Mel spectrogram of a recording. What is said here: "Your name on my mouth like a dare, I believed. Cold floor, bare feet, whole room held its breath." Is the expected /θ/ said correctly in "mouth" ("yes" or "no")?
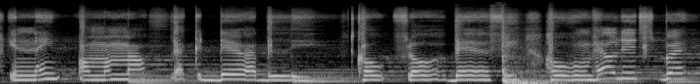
yes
